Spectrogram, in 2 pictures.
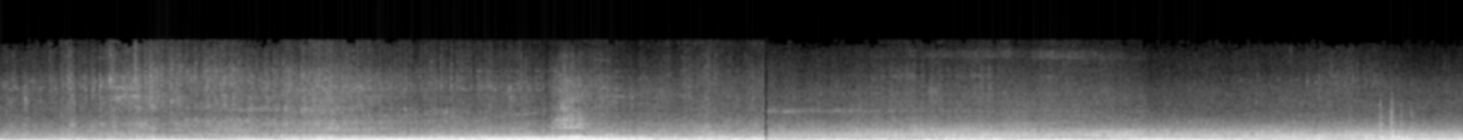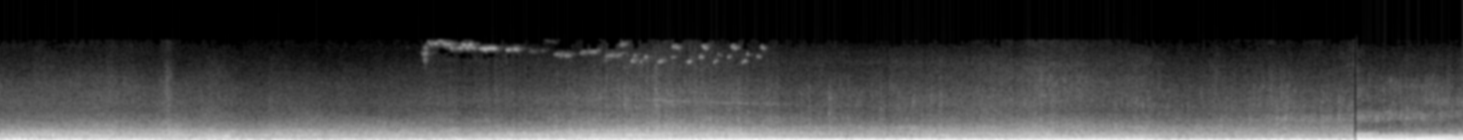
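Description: Classic American muscle cars driving past slowly one after another, their engines rumbling and rising and falling in pitch as they pull away, over steady street traffic noise.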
